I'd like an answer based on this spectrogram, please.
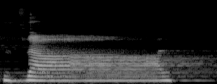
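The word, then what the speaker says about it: ذال: And zal is actually a soft letter. When we pronounce zal, you make sure whistle sound does not come, because this is a soft letter and we read it softly like zal, zal.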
